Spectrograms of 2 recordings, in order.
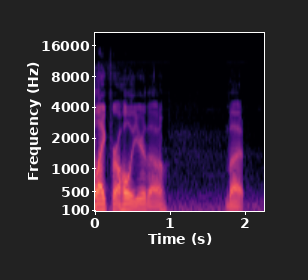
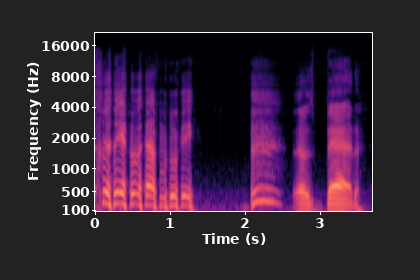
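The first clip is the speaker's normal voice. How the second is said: laughing; 9 semitones higher, slower than usual. Real, not acted. Laughing recalling crying at film.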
